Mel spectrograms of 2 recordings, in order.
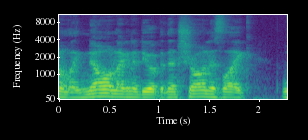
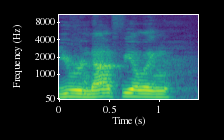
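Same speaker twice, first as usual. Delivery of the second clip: normal talking voice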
